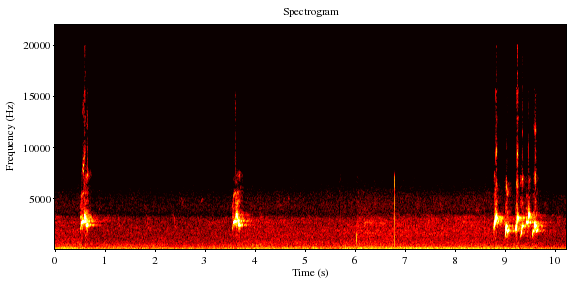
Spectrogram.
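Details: Red-whiskered bulbul calling with single sharp whistled notes about three seconds apart, then a rapid cascade of warbled phrases; faint clicks and steady low hiss in the background.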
